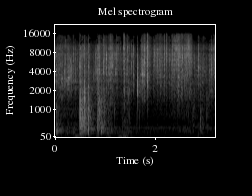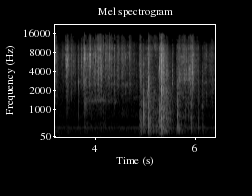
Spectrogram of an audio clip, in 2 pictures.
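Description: Packaging crinkling and rustling as small accessory parts are unwrapped by hand, in irregular crackles with louder bursts about half a second in and again near five seconds in. A faint steady hum lies underneath.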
